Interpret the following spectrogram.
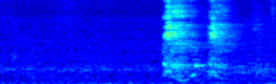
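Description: A person coughs twice in quick succession into a podium microphone, over a low room hum.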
